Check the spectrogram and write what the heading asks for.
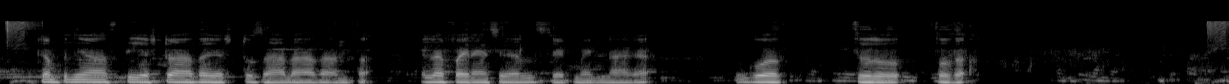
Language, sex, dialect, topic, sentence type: Kannada, male, Northeastern, banking, statement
